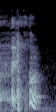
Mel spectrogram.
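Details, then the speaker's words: A girl who says she still has a cough from being ill, coughing after gymnastics at home: two quick, harsh coughs with some throat clearing. "um so i'm just gonna do gymnastics don't do too hard because you're it might start coughing i know but it's fine i only i still have a cough guys"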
